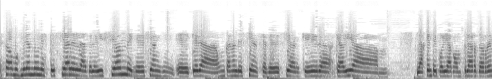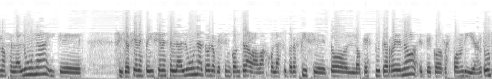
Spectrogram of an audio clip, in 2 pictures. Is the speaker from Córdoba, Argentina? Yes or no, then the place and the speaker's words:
no; Buenos Aires, Argentina; No, del barrio de La Boca.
